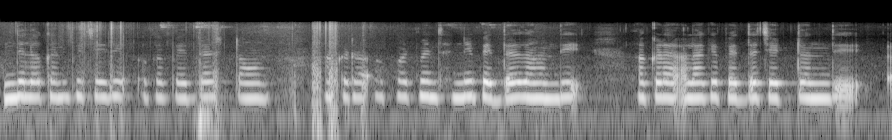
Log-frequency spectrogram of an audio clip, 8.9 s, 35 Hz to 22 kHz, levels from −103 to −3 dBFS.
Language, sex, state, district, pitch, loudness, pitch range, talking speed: Telugu, female, Andhra Pradesh, Sri Satya Sai, 245 Hz, -22 LUFS, 240-255 Hz, 95 wpm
